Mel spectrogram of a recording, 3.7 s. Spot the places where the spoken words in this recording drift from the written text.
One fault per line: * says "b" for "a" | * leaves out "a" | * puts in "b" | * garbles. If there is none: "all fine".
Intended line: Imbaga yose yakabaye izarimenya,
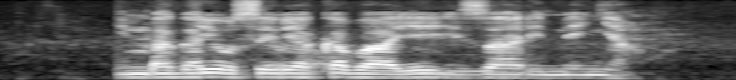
all fine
